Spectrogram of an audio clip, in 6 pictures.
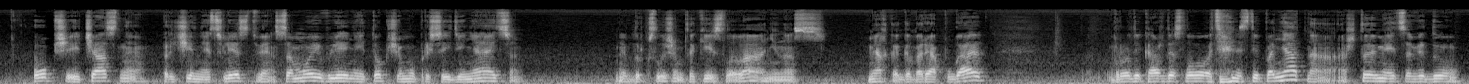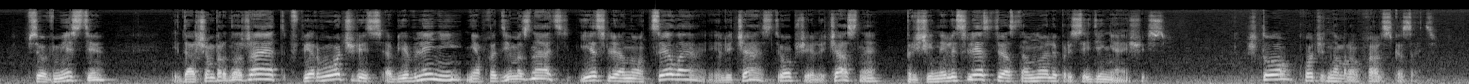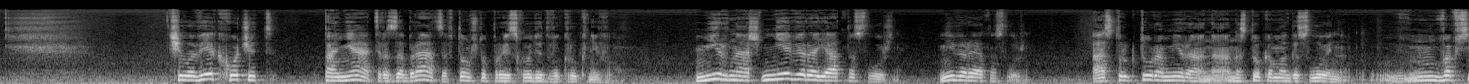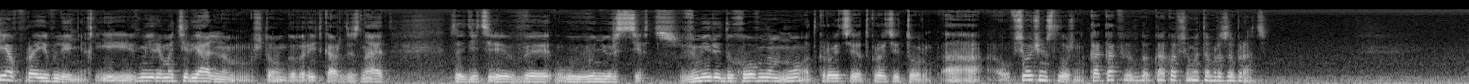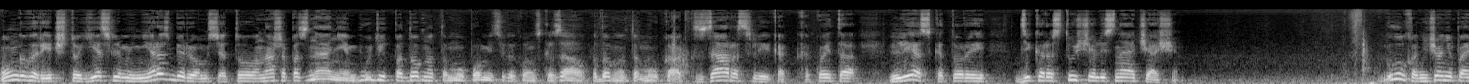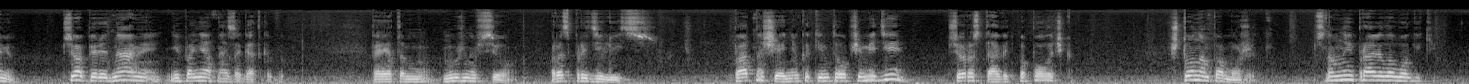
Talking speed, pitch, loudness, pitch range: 120 wpm, 145 Hz, -14 LUFS, 110-175 Hz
